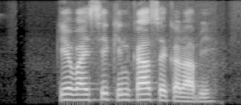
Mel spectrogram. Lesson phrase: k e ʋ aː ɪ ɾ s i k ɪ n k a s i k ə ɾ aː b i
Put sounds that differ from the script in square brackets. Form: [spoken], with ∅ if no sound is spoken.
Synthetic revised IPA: k e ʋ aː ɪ [∅] s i k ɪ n k a s [e] k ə ɾ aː b i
